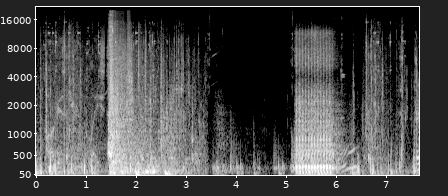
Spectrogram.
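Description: Rapid footstep clatter in a shooter game, played on a Southeast Asia ranked server, loud clip-clop bursts in two long runs separated by quieter stretches with scattered gunfire-like cracks.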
